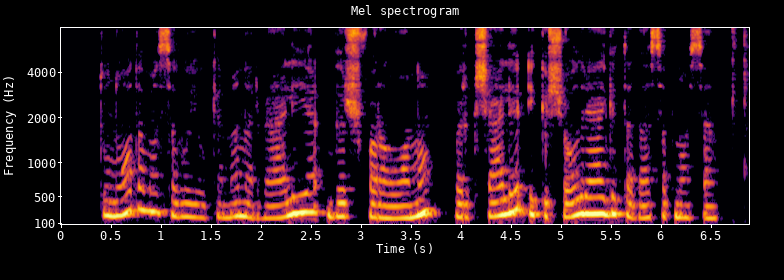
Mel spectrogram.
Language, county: Lithuanian, Kaunas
